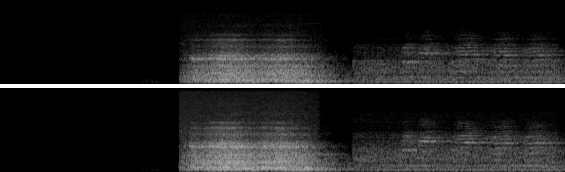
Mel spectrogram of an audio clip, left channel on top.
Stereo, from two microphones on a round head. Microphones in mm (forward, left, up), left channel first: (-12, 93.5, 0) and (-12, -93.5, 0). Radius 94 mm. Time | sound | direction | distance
1.8 | breathing | 85° right | 0.7 m
3.5 | a bird | 65° right (ahead or behind) | 3 m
